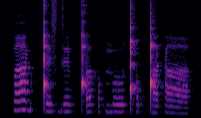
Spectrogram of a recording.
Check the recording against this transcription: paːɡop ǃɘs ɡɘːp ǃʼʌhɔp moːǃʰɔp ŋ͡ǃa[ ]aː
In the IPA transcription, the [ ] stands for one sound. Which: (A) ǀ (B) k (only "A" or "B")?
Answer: B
